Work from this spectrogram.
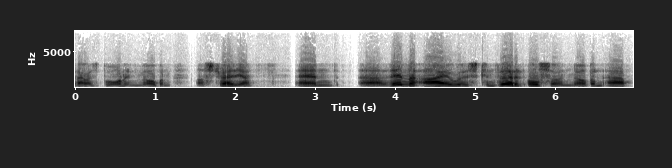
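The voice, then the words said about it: Australian accent. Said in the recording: “I'm Australian, and my accent reveals that.”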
